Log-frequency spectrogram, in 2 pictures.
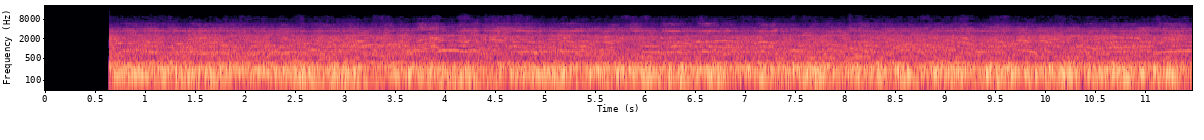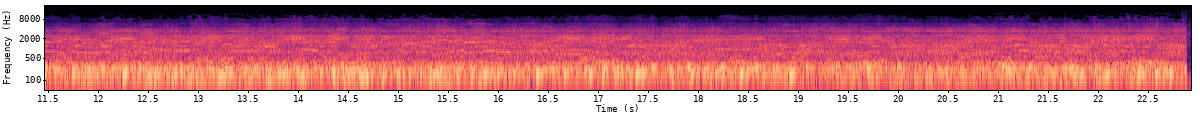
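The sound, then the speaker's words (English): A large crowd chants "F Antifa" in a dense, steady wall of voices, many people shouting together without pause for over twenty seconds, loud and unbroken throughout. “Now people are saying F Antifa, F Antifa, they're actually chanting it.”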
